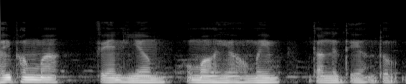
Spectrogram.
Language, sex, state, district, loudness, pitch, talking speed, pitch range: Wancho, male, Arunachal Pradesh, Longding, -16 LUFS, 100 Hz, 175 wpm, 95-105 Hz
